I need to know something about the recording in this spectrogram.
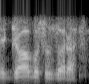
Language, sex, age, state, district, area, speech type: Kashmiri, male, 45-60, Jammu and Kashmir, Budgam, rural, conversation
